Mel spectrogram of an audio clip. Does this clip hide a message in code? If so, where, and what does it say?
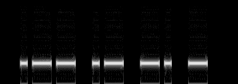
Yes: Morse code from 0.2 to 2.1 s, heard as a keyed tone, about 20 wpm, 1000 Hz. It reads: WANT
